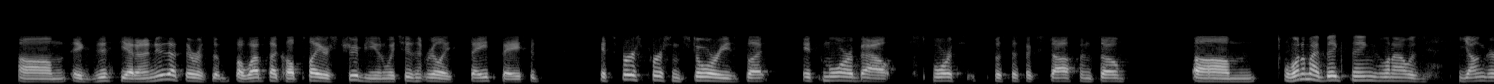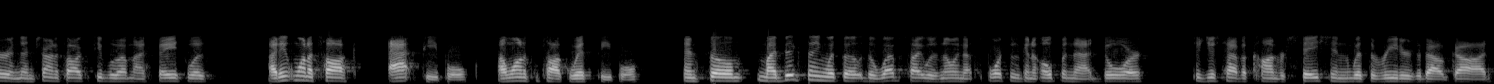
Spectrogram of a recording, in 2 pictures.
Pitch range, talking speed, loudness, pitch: 140-170 Hz, 195 wpm, -26 LUFS, 155 Hz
